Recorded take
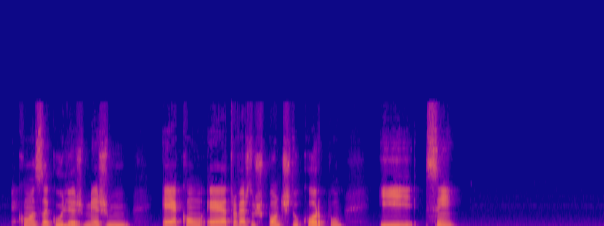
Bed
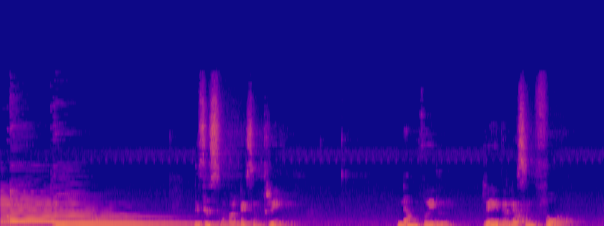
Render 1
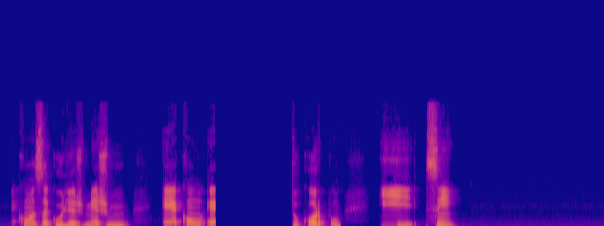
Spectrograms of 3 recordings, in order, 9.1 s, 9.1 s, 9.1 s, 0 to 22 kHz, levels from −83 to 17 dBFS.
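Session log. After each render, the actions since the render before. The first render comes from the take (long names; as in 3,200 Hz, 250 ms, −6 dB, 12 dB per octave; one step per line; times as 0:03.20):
0:01.84–0:02.60: high-pass filter 290 Hz → 760 Hz
0:03.23–0:04.38: silence
0:05.10–0:05.97: high-pass filter 920 Hz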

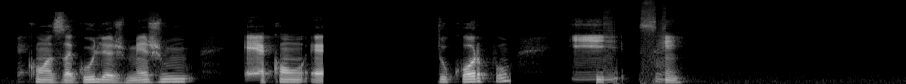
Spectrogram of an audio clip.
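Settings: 0:06.03–0:06.66: tube saturation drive 33 dB, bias 0.7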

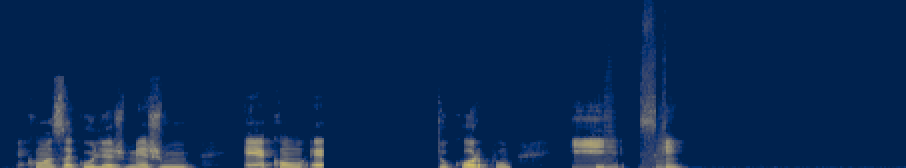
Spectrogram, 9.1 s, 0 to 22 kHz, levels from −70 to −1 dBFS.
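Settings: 0:04.79–0:06.05: low-pass filter 4,300 Hz → 11,000 Hz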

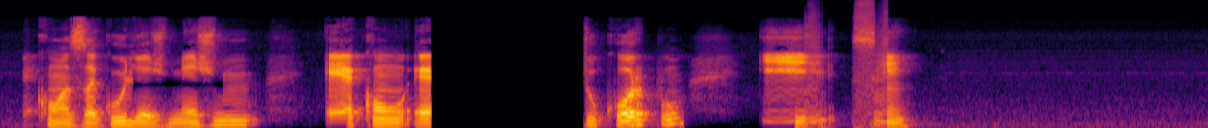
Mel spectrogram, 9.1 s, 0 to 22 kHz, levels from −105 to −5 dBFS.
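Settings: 0:00.99–0:01.68: Butterworth band-reject 1,500 Hz, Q 0.71
0:02.47–0:03.22: hollow resonant body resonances 340/2,300/3,600 Hz, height 10 dB
0:04.61–0:06.56: double-tracking delay 21 ms −5 dB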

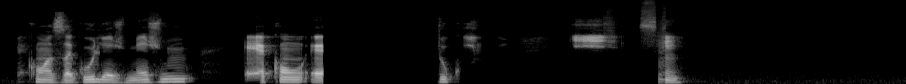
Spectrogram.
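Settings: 0:01.82–0:02.56: high-frequency loss of the air 350 metres
0:04.60–0:06.59: Butterworth high-pass 2,500 Hz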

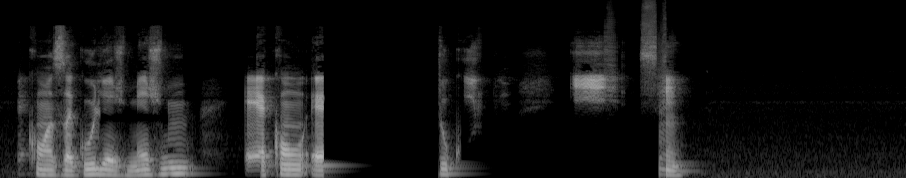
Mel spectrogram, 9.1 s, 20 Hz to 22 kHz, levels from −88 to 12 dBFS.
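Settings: notch filter 2,300 Hz, Q 12
hum removal 61.15 Hz, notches 6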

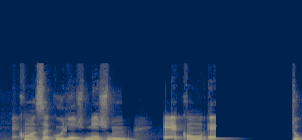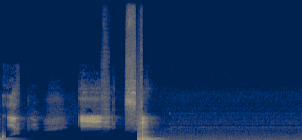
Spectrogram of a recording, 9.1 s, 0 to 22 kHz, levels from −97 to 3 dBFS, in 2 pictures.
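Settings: downward compressor 4 to 1, threshold −29 dBFS, peak gain reduction 13 dB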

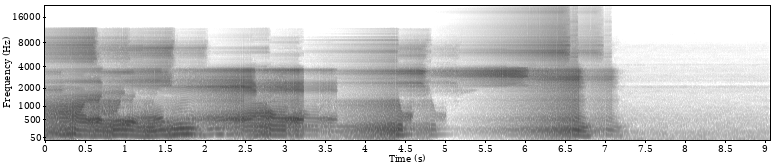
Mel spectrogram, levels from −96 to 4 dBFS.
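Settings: peak hold with a rise ahead of every peak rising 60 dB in 2.40 s
single-tap delay 418 ms −14 dB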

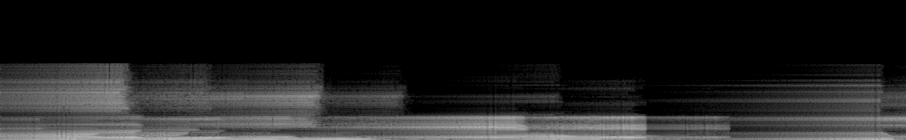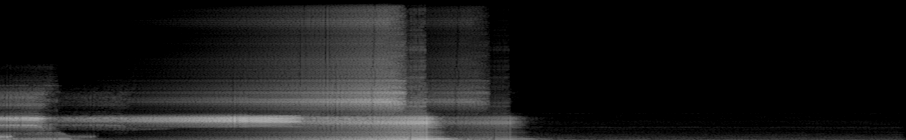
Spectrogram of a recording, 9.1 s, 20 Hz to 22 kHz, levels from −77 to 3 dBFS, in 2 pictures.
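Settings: level +5.5 dB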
